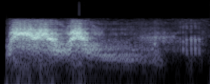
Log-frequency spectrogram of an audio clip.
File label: Cougar Growling Sounds Car Horn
